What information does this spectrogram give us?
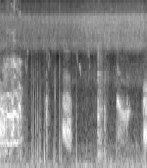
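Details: A rooster family of several chickens calls together in short, harsh squawks and clucks: one loud opening burst, then scattered clipped notes about every half second, with soft clicks between.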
